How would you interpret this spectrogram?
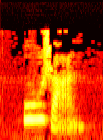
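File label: "污染", Mandarin Chinese; chinese flashcards; hsk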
